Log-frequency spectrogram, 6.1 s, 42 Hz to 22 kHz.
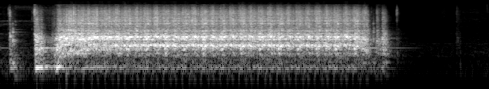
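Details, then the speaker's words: Grasshopper zero-turn mower, 16 hp Vanguard V-twin, fed starting fluid: starter turns engine evenly, about three turns a second, for four seconds without a catch; no spark. "And we still got nothing."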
